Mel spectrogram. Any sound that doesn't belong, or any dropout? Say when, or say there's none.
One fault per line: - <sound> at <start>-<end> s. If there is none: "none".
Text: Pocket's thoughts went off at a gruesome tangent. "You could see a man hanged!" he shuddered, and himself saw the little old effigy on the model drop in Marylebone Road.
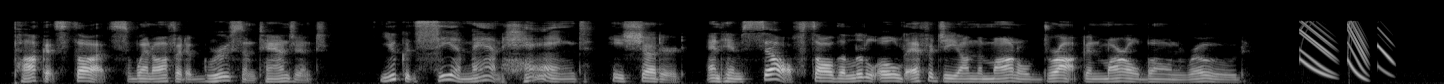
- chirp at 13.0-14.0 s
